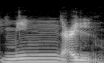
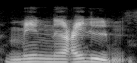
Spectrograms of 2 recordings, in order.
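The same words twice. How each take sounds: First: Slow "min ilm" with the n of "min" held long; wrong emphasised nun. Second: "min ilm" with a clear n moving straight into the ain; nun without emphasis. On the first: Teacher showing what to avoid, over-held n in "min ilm". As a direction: hang on the n before "ilm". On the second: Teacher modelling for students, unemphasised n in "min ilm". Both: Shown as a demonstration. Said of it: "Do not say min ilm".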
